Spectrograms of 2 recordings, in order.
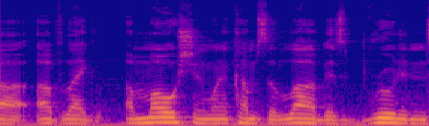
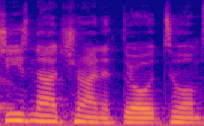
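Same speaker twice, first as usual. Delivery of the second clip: ordinary talk, nothing marked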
